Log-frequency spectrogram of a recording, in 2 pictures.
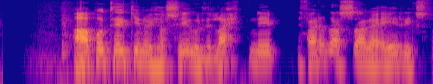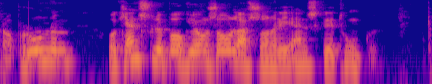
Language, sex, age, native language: Icelandic, male, 50-59, Icelandic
